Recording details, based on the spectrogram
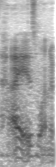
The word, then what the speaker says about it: IZ*ONE: And, like, I mean, all, like, a lot of the girls of Eyes One, I was corrected on how to say it. It's Eyes One, apparently.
